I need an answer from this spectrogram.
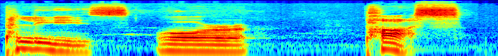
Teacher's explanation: In English, you say like something like please or pause. Do you notice that puff of air? Well, in Spanish, we just don't make it.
